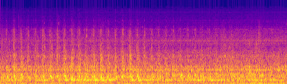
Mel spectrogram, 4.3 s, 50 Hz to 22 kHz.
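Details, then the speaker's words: Small mill cutting a T-nut in hard iron with a cobalt cutter and oil, taking cuts well under four thousandths of an inch: an uneven rattle over the spindle hum, about two knocks a second. The cut is rough and chattering. "well we on the 400 thousands of an inch and uh yeah it's rough and take like I said I'm taking way under four thousands way under four thousandth of an inch on these cards and I'm having a rough time"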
